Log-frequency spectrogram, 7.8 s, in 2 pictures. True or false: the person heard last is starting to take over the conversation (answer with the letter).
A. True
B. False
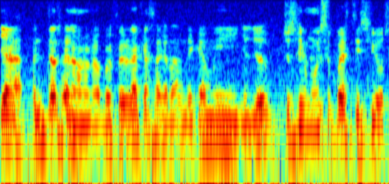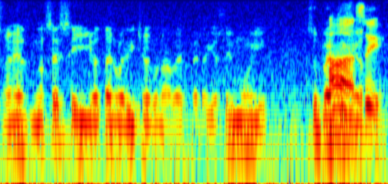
B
